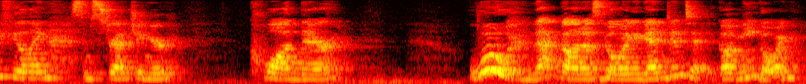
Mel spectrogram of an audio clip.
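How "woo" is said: loud, high "woo"; exhilarated whoop. Real, not acted. Trainer still buzzing from the workout, exhilarated whoop. Exhilarated after the hard set.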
